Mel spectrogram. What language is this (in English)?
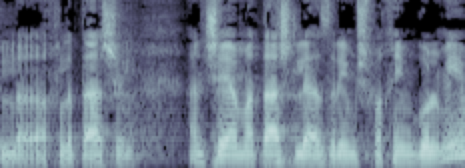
Hebrew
